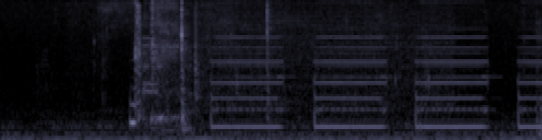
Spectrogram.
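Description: A sample-testing machine in the film Gattaca sounds an electronic alarm, beeping repeatedly in a series of steady, evenly spaced tones, fairly loud over a low background hum, preceded by a brief clatter, because the sample tested is a hot sample.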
